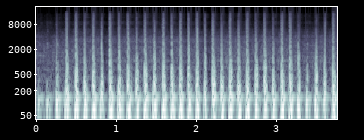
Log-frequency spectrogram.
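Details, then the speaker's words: Honda Win 100 (Indonesian) single-cylinder motorcycle with a fully rebuilt engine, original head and original carburetor, at idle. Deep, punchy, even exhaust thumps at about seven per second, likened to gunshots; a normal healthy idle. "như Tiếng súng nổ không từng tí từng tí từng bịch bịch bịch"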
